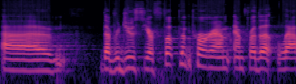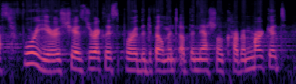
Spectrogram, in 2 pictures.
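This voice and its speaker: A woman's voice: lowish voice, brisk, fairly bright tone. Woman, panel moderator, chatty, filler ums, echoey conference hall. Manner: chatty, self-deprecating, many ums. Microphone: mic on stage.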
